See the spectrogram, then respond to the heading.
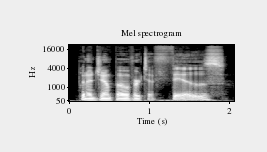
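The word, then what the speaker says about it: Fiiz: to jump over to Fizz and that is spelled f i i z for the listeners at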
